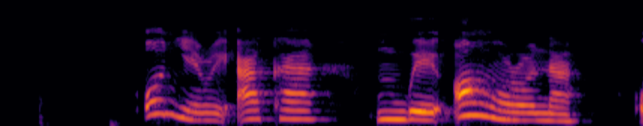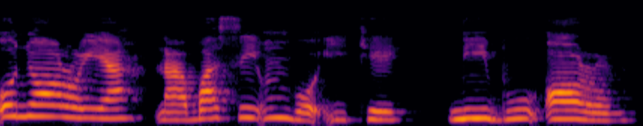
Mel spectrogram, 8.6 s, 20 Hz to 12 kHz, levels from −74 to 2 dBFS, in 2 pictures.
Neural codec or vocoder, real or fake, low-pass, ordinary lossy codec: codec, 16 kHz, 4 kbps, X-Codec, WavLM features, trained on Multilingual LibriSpeech; fake; 7.2 kHz; none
